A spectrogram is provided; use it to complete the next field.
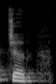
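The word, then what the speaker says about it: ture: टी यू आर ई अगर आपको English में कहीं पर टी यू आर ई लिखा मिले तो आपको उसका उच्चारण करना है चर तो मीनिंग बनी फ्यूचर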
